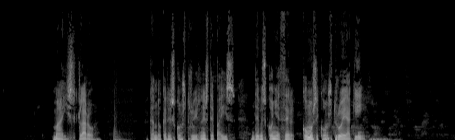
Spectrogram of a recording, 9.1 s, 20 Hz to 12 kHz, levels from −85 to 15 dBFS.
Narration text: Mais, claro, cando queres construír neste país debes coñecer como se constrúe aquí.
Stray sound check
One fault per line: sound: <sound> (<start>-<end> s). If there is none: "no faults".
sound: thud (2.3-2.6 s)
